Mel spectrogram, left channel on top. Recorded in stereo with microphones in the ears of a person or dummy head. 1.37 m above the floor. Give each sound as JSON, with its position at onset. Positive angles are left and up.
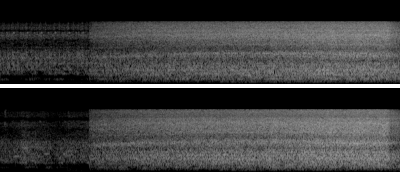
{"t": 0.9, "sound": "boiling", "side_deg": -25, "distance_m": 0.6}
